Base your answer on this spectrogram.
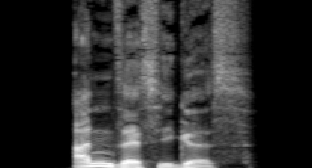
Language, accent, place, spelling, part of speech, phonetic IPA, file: German, Germany, Berlin, ansässiges, adjective, [ˈanˌzɛsɪɡəs], De-ansässiges.ogg
- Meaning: strong/mixed nominative/accusative neuter singular of ansässig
